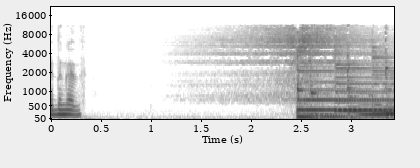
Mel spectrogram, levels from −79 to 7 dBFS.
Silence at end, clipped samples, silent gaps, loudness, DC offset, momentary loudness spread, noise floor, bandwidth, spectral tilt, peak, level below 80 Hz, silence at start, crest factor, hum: 0 s; under 0.1%; none; -20 LUFS; under 0.1%; 21 LU; -59 dBFS; 11.5 kHz; -4 dB/octave; -6 dBFS; -42 dBFS; 0 s; 16 dB; none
